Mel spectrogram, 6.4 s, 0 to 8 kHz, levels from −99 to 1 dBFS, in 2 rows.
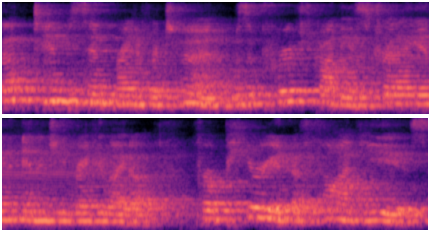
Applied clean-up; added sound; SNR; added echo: none; Fart; 19 dB; reverberation time 1.1 s.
